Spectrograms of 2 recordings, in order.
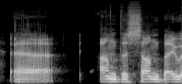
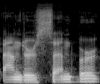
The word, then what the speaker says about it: Anders Sandberg: I pronounce it in Swedish. Maybe you would say Anders Sandberg or something like that. But he's a Anders Sandberg. Yes. Yeah. I had to say it in the American form.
